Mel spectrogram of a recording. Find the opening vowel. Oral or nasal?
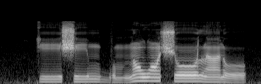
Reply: oral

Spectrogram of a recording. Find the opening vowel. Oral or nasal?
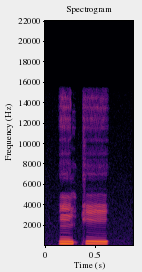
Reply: nasal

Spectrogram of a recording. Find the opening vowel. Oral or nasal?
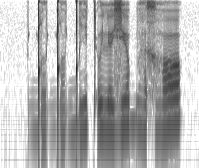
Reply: oral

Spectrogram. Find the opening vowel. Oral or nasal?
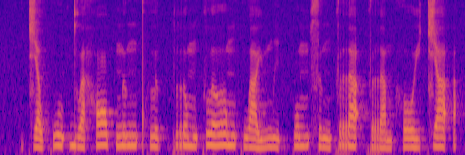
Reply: oral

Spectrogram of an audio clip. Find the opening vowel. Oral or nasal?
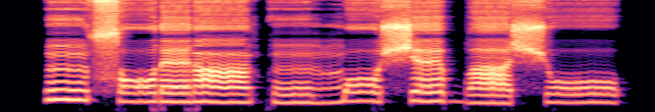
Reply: nasal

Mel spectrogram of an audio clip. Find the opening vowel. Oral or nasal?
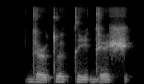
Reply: oral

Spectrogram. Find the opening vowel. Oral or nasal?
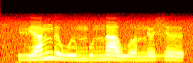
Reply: oral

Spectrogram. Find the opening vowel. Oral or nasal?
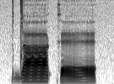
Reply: oral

